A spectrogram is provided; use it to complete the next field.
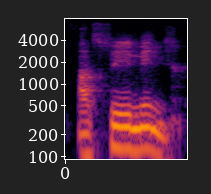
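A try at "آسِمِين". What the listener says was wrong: আসিমিন একালিফ টান হবে, সাইয়া যে সি, জেরের বাম পাশে জজম বলা ইয়া হয়েছে।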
